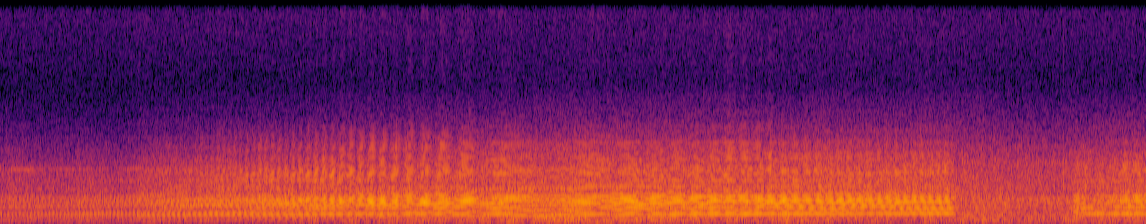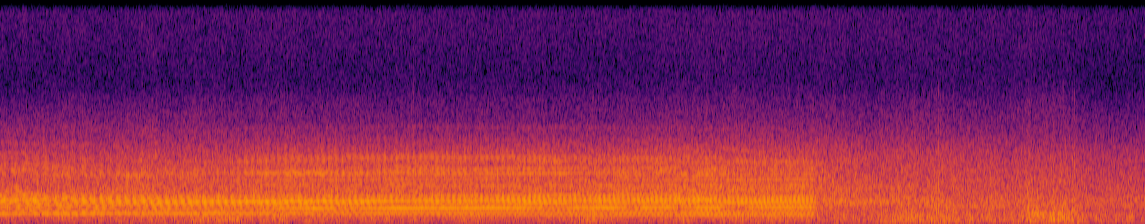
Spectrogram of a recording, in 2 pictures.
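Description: Yamaha RX two-stroke single-cylinder motorcycle engine, fitted with an inbuilt-chamber exhaust, pulling on the highway, its pitch climbing slowly. About ten seconds in it drops out briefly, as at a gear change, then climbs again, and near the end the engine note falls away as the throttle is eased.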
